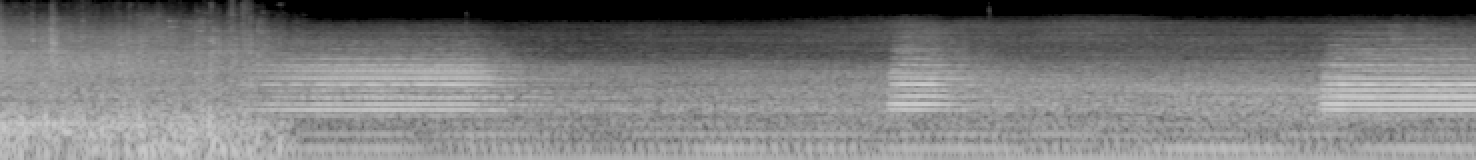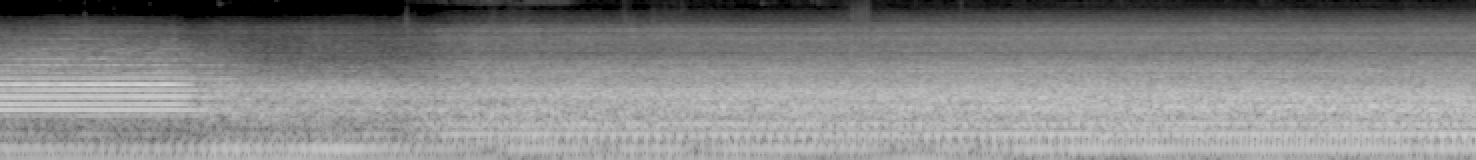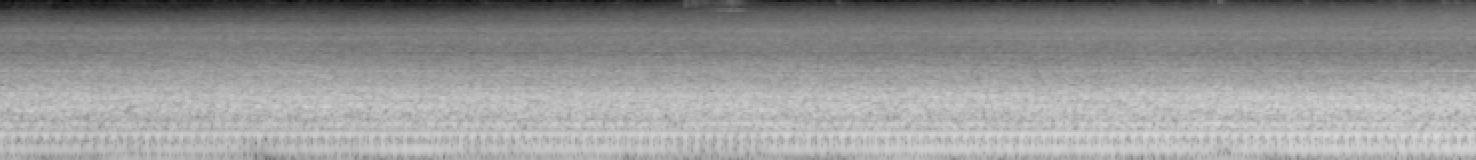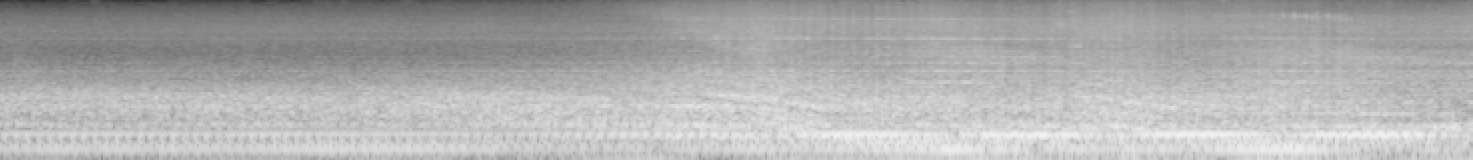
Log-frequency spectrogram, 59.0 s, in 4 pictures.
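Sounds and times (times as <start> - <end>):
train engine rumble: 0.0 - 59.0
locomotive air horn: 2.7 - 5.5, 8.9 - 10.0, 13.2 - 17.1, 52.8 - 59.0.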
